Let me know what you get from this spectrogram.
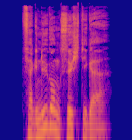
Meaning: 1. comparative degree of vergnügungssüchtig 2. inflection of vergnügungssüchtig: strong/mixed nominative masculine singular
- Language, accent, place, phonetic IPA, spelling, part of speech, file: German, Germany, Berlin, [fɛɐ̯ˈɡnyːɡʊŋsˌzʏçtɪɡɐ], vergnügungssüchtiger, adjective, De-vergnügungssüchtiger.ogg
